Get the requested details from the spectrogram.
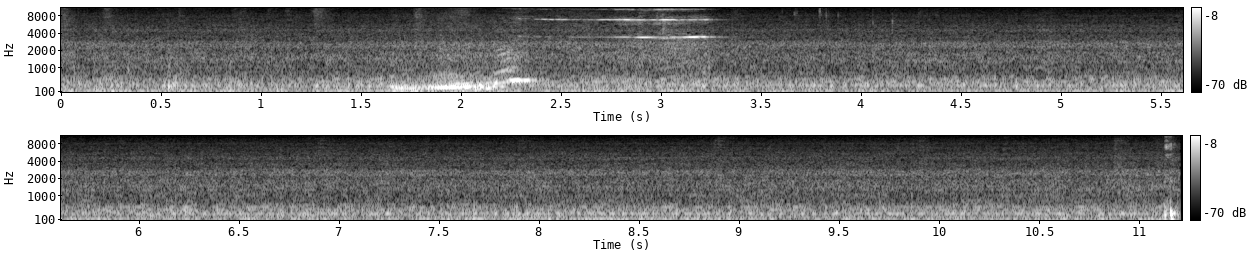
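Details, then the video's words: Yawning dog gives a drawn-out breathy groan that slides upward into a short squeaky note around two seconds in, then quiet room hum for the rest. "Look at him yawning lol so cute"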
